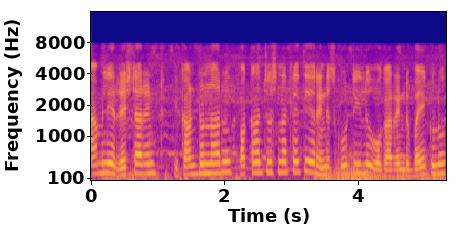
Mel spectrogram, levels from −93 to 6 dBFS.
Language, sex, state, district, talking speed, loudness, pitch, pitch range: Telugu, male, Andhra Pradesh, Sri Satya Sai, 135 wpm, -14 LUFS, 205 Hz, 175-225 Hz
